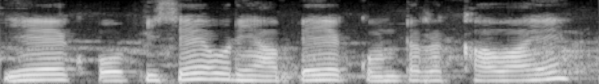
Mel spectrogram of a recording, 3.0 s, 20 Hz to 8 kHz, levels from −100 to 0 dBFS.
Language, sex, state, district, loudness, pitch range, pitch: Hindi, male, Uttar Pradesh, Saharanpur, -13 LUFS, 165-190 Hz, 175 Hz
